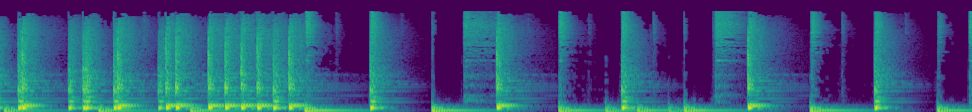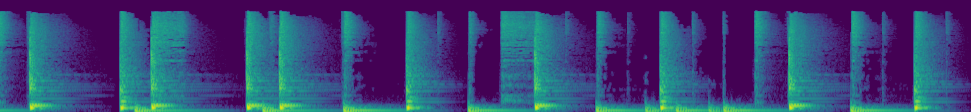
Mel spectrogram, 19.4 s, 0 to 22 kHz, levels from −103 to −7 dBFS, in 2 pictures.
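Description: Throughout the music, transcoding between lossy codecs likely explains the degraded sound: nothing remains above 14.1 kHz, and low-bitrate AAC and MP3 artefacts stack audibly.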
